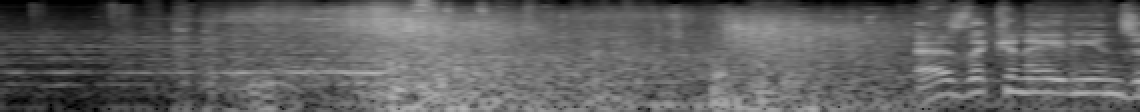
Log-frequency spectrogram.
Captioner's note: shells firing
